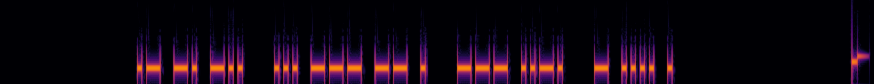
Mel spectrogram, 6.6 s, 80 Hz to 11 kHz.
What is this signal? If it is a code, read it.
Morse code, heard as a keyed tone, about 34 wpm, 700 Hz. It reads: AND SOME OF THE
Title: Sets of 4 Words 35wpm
